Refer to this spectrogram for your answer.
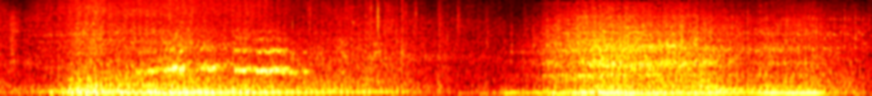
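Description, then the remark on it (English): A car brakes hard with tires skidding and squealing in two long, loud bursts, each several seconds, separated by a brief lull, with the engine rumbling underneath. “Watch it. No, I'll watch him. He's breaking.”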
